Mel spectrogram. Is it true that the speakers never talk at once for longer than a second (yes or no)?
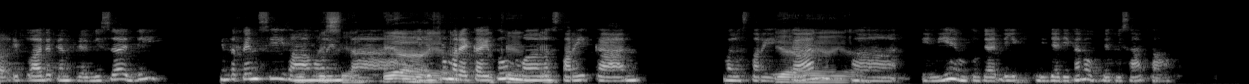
no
